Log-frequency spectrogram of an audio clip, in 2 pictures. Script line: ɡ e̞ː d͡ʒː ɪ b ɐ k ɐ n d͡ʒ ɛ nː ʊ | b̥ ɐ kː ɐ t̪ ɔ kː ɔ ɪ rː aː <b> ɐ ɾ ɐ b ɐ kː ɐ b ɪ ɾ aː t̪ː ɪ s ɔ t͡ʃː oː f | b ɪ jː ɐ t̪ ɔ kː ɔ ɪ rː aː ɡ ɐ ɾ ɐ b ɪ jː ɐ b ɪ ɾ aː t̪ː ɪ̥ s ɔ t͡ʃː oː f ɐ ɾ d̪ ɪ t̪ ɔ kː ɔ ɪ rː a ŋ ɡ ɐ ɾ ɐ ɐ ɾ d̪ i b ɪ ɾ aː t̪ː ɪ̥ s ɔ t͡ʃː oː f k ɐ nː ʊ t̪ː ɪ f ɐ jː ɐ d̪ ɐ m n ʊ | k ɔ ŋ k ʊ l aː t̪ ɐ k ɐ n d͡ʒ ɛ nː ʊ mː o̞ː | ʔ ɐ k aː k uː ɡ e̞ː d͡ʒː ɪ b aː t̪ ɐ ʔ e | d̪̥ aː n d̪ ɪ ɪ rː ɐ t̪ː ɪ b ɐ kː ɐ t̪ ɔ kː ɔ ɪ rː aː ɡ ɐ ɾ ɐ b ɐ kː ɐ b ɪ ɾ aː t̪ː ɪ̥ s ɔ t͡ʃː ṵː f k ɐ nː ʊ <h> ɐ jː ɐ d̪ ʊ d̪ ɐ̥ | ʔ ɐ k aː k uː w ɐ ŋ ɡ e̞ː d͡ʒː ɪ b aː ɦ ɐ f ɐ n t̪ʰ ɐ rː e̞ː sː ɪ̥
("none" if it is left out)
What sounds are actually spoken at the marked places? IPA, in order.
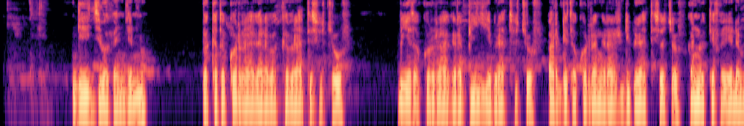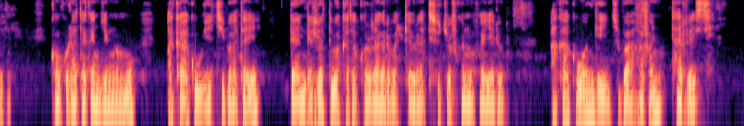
ɡ, f

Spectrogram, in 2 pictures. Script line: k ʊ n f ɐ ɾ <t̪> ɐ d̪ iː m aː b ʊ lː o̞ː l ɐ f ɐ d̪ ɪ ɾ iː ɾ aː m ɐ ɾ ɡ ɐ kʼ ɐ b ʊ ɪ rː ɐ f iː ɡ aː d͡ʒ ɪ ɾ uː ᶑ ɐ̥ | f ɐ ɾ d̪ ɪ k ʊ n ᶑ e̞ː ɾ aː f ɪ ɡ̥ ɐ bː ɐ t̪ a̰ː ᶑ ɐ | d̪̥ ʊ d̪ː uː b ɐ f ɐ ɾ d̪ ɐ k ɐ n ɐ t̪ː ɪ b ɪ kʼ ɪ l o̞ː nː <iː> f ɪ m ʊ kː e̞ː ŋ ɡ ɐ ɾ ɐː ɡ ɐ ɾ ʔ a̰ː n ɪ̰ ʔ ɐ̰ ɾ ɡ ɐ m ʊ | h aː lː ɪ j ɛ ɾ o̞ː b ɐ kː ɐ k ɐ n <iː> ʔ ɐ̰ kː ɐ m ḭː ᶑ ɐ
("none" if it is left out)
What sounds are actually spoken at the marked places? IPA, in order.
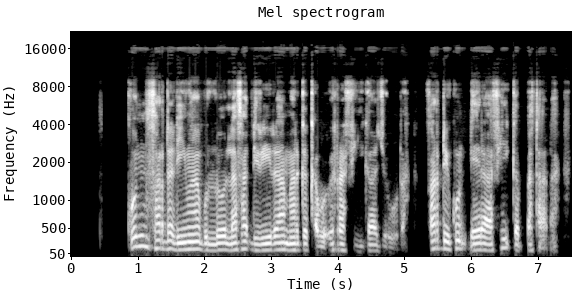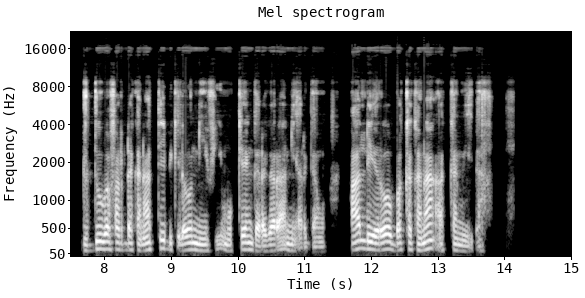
d̪, iː, aː

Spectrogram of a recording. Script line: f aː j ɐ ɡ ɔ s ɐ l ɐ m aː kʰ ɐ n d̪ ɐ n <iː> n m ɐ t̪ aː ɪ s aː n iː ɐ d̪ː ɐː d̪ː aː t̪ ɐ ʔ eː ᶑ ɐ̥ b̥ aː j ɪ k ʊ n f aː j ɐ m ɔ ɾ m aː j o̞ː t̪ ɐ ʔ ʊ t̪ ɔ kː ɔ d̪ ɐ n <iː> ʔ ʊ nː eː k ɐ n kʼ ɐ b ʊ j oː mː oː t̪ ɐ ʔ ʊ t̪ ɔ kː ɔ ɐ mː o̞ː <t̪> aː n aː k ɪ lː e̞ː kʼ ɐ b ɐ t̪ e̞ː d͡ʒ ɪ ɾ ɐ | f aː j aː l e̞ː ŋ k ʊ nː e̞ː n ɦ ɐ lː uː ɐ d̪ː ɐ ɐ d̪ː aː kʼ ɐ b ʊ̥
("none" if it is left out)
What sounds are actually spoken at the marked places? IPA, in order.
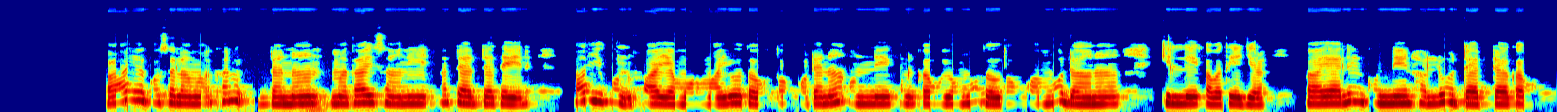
aː, aː, d̪

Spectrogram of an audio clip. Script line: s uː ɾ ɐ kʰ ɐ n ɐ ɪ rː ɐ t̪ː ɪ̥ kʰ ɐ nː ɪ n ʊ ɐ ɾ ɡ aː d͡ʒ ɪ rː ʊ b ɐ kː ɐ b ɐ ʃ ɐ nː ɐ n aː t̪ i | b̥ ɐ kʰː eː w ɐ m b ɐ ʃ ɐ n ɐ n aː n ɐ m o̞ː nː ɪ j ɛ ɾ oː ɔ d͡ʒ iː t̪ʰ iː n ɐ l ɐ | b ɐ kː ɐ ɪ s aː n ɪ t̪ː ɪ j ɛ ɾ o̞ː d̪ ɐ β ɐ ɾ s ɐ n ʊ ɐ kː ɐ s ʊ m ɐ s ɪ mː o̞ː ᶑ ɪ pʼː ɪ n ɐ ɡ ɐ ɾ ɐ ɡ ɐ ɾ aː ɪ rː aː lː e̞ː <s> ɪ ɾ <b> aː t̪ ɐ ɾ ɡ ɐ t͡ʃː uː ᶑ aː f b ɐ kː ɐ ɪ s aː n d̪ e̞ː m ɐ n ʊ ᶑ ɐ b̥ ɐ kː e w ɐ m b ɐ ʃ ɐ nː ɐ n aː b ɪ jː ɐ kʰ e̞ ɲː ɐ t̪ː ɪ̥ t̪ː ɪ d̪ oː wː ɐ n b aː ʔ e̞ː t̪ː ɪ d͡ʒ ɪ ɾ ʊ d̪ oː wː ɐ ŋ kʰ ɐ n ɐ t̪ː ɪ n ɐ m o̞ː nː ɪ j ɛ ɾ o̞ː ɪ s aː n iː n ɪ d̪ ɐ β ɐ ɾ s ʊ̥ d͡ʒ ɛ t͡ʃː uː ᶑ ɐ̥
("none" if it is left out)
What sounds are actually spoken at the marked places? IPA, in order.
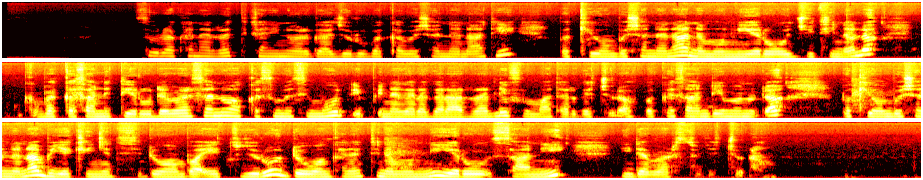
f, m

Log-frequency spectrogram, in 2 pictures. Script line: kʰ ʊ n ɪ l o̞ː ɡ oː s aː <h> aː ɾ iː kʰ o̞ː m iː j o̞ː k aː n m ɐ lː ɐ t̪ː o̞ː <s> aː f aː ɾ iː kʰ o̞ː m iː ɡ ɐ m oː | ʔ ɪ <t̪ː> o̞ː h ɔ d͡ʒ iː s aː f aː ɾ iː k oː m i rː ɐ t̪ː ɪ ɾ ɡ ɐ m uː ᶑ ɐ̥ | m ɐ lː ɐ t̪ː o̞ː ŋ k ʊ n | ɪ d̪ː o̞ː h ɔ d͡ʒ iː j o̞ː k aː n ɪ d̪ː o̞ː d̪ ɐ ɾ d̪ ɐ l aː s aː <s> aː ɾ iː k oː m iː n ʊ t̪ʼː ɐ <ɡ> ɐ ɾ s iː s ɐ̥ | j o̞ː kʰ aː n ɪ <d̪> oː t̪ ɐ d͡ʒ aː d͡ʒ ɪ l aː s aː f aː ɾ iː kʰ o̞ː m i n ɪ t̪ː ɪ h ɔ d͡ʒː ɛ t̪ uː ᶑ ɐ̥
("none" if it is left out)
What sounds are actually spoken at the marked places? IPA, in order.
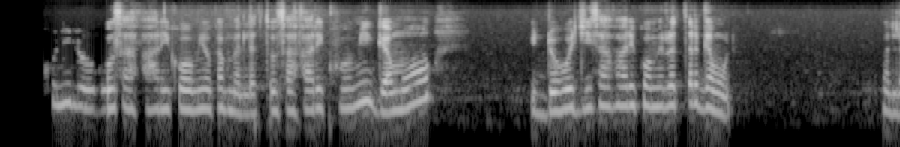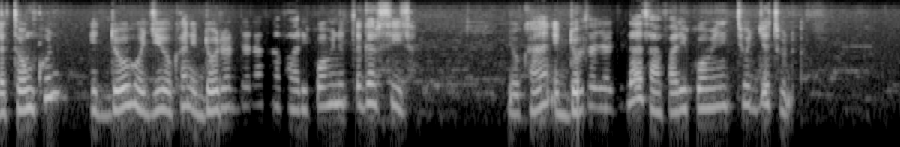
f, s, d̪ː, f, ɡ, d̪ː

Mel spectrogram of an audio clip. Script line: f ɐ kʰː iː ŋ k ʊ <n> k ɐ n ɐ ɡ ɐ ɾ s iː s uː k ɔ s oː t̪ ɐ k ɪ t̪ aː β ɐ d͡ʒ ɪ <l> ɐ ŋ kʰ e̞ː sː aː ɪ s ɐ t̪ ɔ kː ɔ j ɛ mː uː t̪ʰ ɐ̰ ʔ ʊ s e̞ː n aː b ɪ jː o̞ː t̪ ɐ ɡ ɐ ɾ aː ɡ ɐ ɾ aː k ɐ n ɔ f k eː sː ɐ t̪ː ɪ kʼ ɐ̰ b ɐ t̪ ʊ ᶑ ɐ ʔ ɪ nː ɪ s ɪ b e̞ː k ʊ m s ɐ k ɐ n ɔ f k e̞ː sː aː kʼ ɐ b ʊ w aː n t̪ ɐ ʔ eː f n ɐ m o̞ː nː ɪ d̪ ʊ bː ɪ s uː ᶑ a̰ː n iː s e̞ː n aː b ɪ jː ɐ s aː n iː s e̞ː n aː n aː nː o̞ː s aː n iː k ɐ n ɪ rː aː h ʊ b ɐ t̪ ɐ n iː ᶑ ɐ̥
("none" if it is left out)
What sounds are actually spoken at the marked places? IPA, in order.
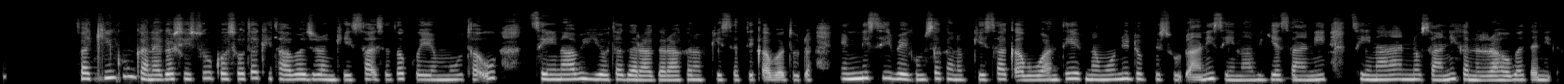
ŋ, ɾ

